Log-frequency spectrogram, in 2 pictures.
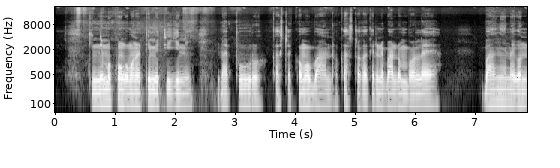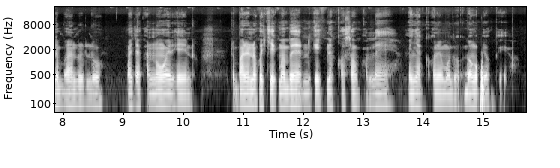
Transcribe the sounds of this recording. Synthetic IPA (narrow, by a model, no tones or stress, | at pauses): kinemokwɔŋɡomanatimetid͡ʒnɪnapuɾokastɛkʰɔmɔbandɔkastɔkaketonɛbandɔmbɔlɛja | baŋɛnaɡɔnːɛbandolo | mad͡ʒakanʊɔɾɦendo | tɔbanɛnɔkɔt͡ʃek̚mabɛrniket͡ʃnɛkʰɔsɔmbɔlɛjamɛɲakʰonemɔdo̰dɔŋɡɔpɪɔkːeɔ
